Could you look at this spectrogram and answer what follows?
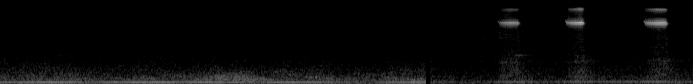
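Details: A young gray catbird at a bird bath, 30 July 2024, whining for attention it doesn't get, gives three thin, very high begging notes about once a second after a stretch of low hum and background noise.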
